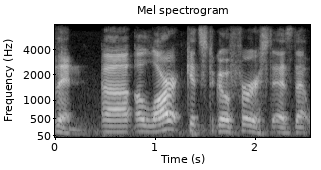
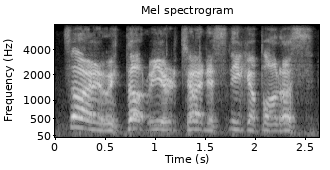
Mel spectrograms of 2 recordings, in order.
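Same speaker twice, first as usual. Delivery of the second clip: raised, shouted apology, climbing higher; panicked apology; 5 semitones higher, 6 dB louder than usual. Acted. Crossbowmen to the man they shot, panicked shouted apology. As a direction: plead loudly in mock panic.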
